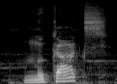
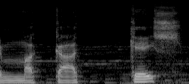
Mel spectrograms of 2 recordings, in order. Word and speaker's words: macaques: actually suggested like the Mukaks. I had to actually look up the pronunciation of that because I wanted to say Makakes, because I just want to say it how it's spelled usually.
